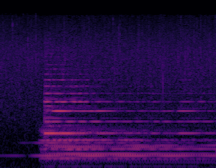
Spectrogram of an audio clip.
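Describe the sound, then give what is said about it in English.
A single deep bell strike rings out after a brief low hum, its rich overtones sustaining and slowly fading in a long, resonant toll, a sound effect for the spell toll the dead cast at a wolf. “The one that did not knock her down, the one that did not get hit with cone or ray of frost, toll the dead.”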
